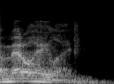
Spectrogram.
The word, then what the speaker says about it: metal halide: You mentioned the halide bulb. Am I saying that right? – Yeah, metal halide.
